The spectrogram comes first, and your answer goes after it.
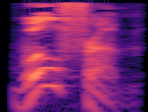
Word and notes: wolfram: British English

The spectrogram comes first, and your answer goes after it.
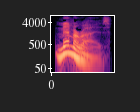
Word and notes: memorise: British English

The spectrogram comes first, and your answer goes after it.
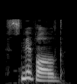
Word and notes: sniffled: British English

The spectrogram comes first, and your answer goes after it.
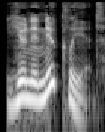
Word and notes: uninucleate: British English

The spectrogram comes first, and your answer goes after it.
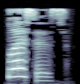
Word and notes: blesses: British English

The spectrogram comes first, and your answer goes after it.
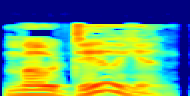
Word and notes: modillion: British English

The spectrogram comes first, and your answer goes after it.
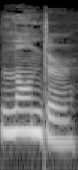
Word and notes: launder: American English

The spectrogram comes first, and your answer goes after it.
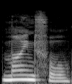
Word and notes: mindful: American English

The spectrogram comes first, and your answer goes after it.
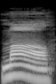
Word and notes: maul: American English

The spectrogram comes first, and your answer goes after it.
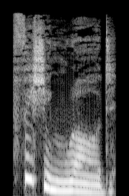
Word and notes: fishing rod: British English

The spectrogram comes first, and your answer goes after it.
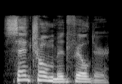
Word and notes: central midfielder: American English

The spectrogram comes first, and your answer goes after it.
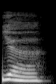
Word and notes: yer: British English

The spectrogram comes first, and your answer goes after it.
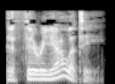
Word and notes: ethereality: British English

